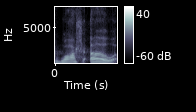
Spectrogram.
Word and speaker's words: Washoe: motion and the affidavit Washoe is pronounced wash oh okay thank you it's spelled shoe it's like washu s-h-o-e English is such a funny language wash oh why not just spell it wash oh then oh why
